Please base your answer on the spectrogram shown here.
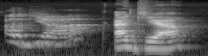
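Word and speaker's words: Ajna: Aya chakra A J na a which is pronounced Aya Aya chakra and that is uh translated in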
